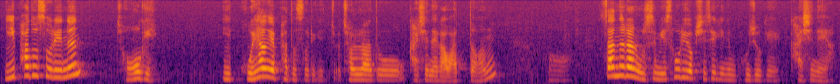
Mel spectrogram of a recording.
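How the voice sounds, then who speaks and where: A woman's voice: on the high side, very animated, a little slow. A woman giving an online university literature lecture, explaining a poem line by line with rhetorical questions. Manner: reads quoted verse lines aloud.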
